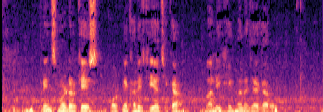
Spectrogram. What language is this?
Hindi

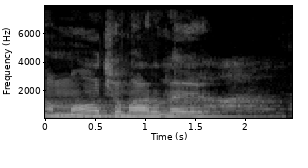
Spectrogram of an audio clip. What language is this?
Maithili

